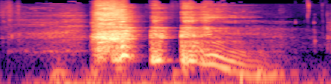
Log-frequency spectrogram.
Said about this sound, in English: Let me clear my throat.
